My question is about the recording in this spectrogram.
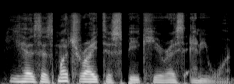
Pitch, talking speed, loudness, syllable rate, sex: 105 Hz, 280 wpm, -17 LUFS, 6.3 syllables/s, male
